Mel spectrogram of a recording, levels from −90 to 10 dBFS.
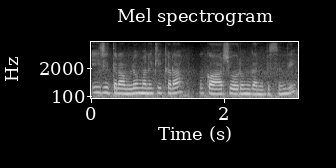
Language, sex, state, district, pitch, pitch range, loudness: Telugu, female, Telangana, Hyderabad, 225 Hz, 205-235 Hz, -15 LUFS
